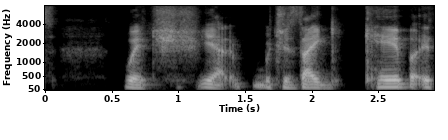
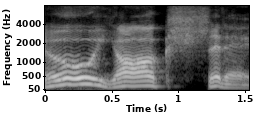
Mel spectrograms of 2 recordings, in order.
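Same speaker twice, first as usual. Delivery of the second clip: loud, pitched-up shout, belted out big; 5 semitones higher, 7 dB louder than usual. Quoting a favourite TV moment: imitating Matt Berry shouting. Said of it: "Matt Berry shouting".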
